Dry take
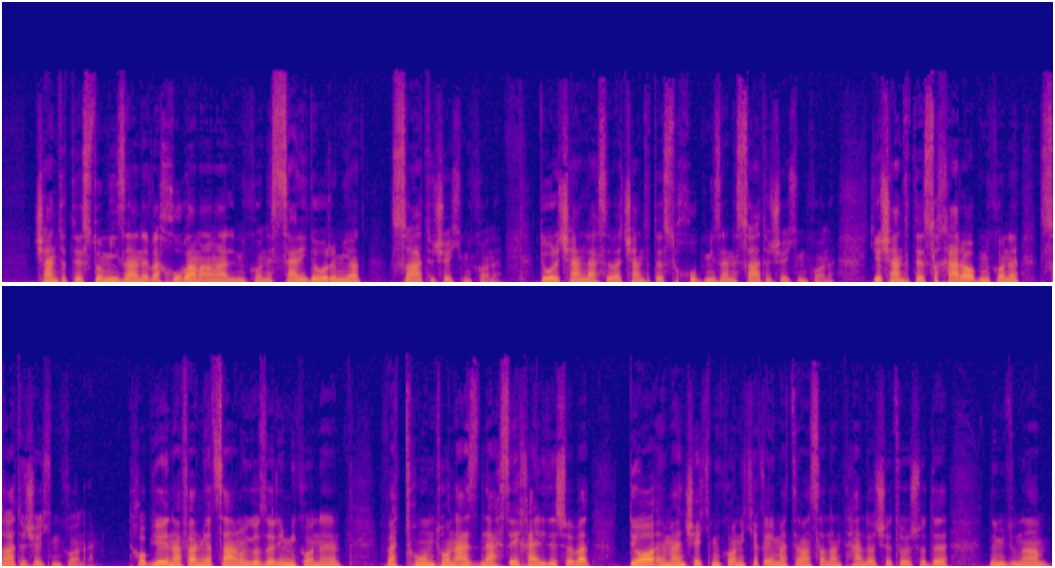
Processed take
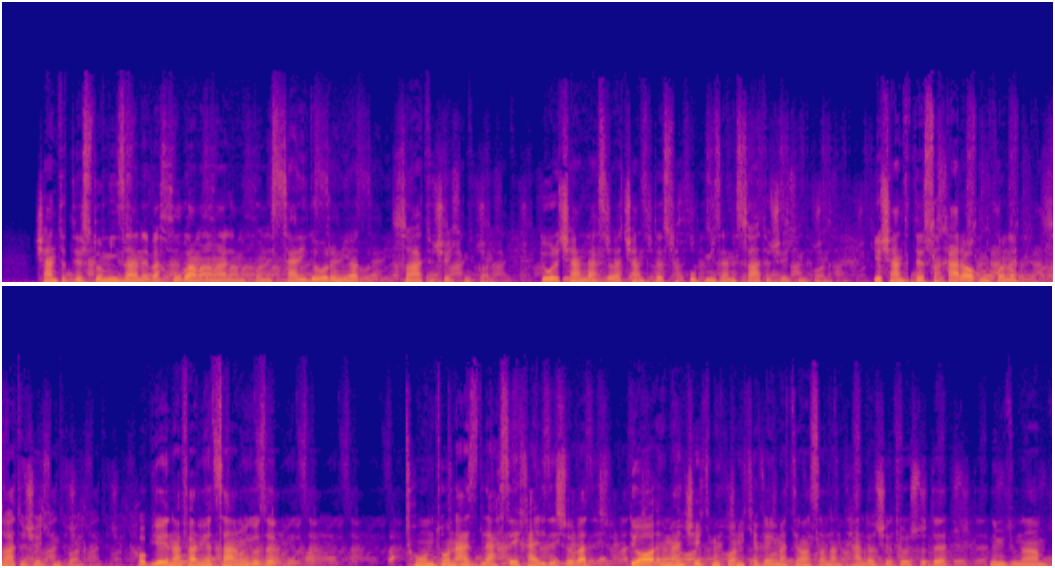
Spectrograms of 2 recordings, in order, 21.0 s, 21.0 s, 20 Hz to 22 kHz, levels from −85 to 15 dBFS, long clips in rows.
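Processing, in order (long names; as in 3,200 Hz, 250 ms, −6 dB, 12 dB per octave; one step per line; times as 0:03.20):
low-pass that shuts in the quiet parts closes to 2,500 Hz, open at −16.5 dBFS
0:13.22–0:14.46: formant filter a
echo with a time of its own for lows and highs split 650 Hz, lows 205 ms, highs 422 ms, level −12 dB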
